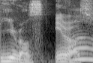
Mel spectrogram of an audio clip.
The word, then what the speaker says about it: Gyros: written uh Gyros oh yeah but would be pronounced Euros euros and so it's a much lighter so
